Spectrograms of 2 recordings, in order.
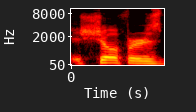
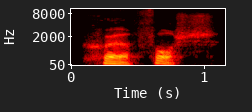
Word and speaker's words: Sjofers: So I said Sjofers because you find that acceptable among us Americans. But how would it be pronounced traditionally? Well, in my native Swedish, it would be pronounced like this, Sjofors. Very different.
